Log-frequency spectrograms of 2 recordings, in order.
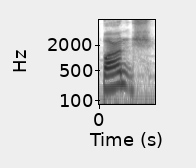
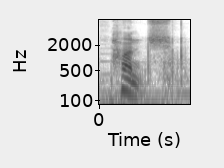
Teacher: you should not feel the paper move for the /b/sounding words But the paper should move for the /p/ sounding words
